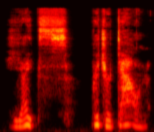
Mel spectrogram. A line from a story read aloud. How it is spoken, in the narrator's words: Kyle embarrassingly grumbled through his teeth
